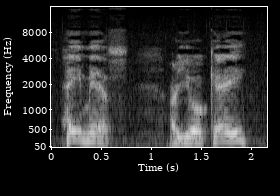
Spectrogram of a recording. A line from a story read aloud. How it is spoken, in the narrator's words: I yelled, worrying she was suffering from exposure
